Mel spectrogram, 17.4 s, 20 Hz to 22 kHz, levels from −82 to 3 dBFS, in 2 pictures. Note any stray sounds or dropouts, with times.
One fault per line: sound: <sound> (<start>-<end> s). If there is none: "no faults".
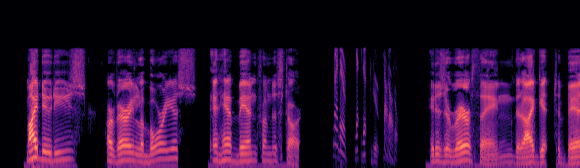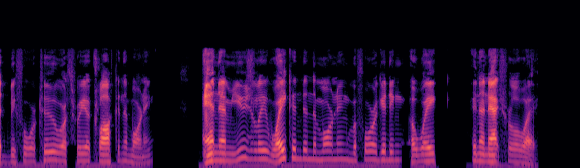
sound: chirp (5.0-6.0 s)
